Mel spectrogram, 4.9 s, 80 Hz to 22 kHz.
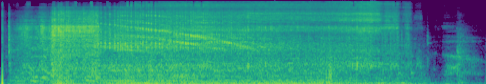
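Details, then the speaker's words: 1964 Ford Ranchero engine, first run after sitting with coil and points ignition wired up: cranks briefly, catches and settles into an even, steady run with no misses or knocks, sounding healthy and seeming to run on all six cylinders. "so as you can see that engine sounds healthy I think it sounded like it was running on all six"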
